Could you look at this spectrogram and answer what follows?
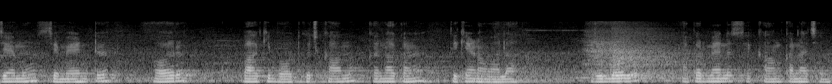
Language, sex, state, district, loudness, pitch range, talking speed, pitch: Garhwali, male, Uttarakhand, Tehri Garhwal, -20 LUFS, 130-140 Hz, 135 wpm, 130 Hz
